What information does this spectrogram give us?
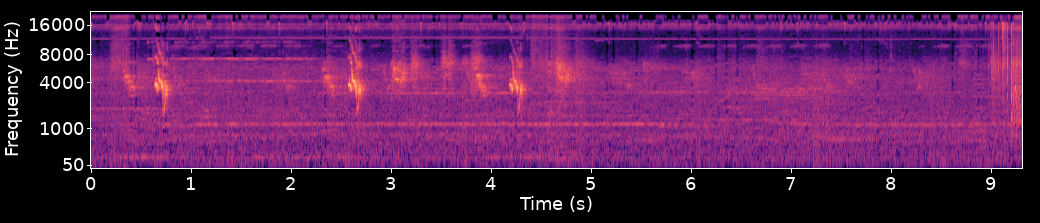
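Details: A female pet budgerigar, recovering from serious illness, gives three short, sharp, high chirps spaced about two seconds apart over a steady hum.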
